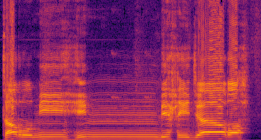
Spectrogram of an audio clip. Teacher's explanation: Karena memang cara mengucapkan yang dikenal oleh para ulama terdahulu itu ternyata dengan merapatkan kedua bibirnya. Baik ba bertemu mim ataupun mim bertemu dengan ba.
